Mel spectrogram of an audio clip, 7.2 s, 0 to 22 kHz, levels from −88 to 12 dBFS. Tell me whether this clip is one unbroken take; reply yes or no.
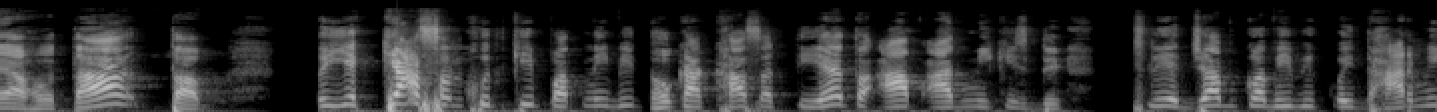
no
